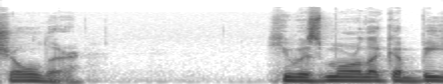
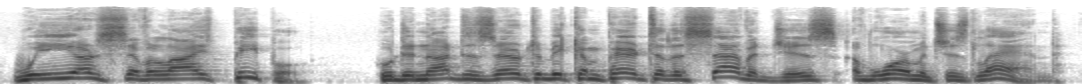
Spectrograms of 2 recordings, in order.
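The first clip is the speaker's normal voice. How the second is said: much higher, scornful commander, slowing at the end; haughty general; 9 semitones higher than usual. A narrator's reading. General scorning Warmich's people, high haughty voice. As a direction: sneer at the savages.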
